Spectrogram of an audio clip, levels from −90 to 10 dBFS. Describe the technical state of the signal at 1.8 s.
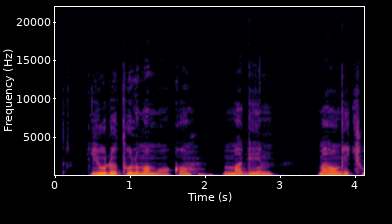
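At 1.8 s the signal is intact, with no audible technical fault at that point.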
